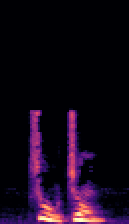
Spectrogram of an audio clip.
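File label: "注重", Mandarin Chinese; chinese flashcards; hsk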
